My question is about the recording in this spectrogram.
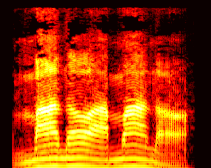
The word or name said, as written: mano a mano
